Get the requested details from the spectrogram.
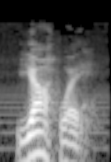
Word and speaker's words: Yahweh: It's pronounced Yahweh. Y-A-H-W-E-H.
